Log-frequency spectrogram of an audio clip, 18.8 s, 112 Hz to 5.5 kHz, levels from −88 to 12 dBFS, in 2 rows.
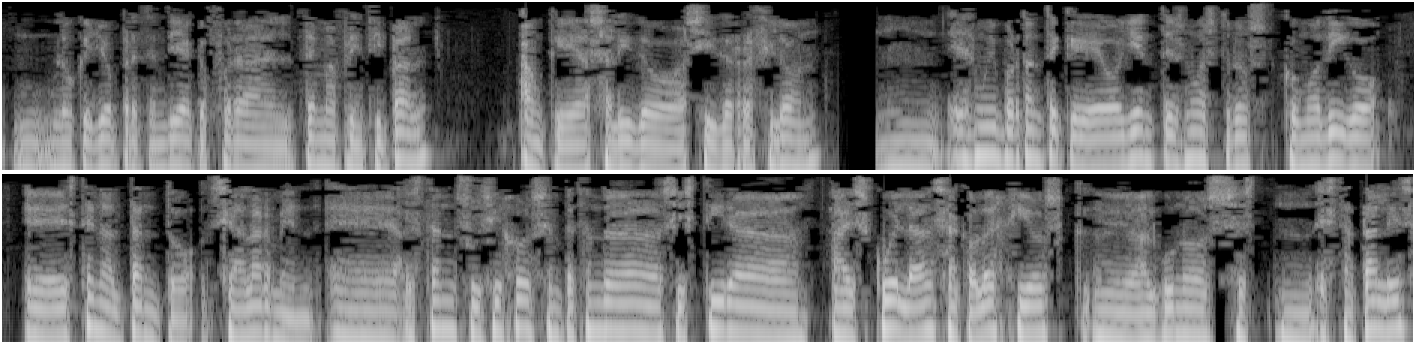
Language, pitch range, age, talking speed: Spanish, 110-130 Hz, 40-59, 130 wpm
